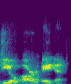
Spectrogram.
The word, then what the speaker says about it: Doran: spelling on the last name is and it's pronounced Doran.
